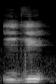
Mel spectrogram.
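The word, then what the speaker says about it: 意義: 발음은 이기.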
